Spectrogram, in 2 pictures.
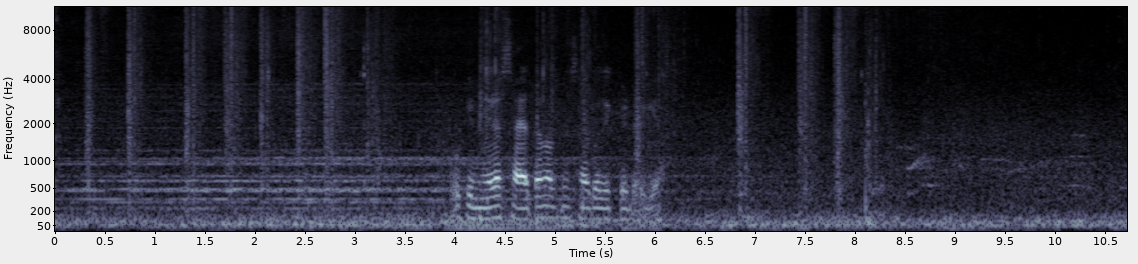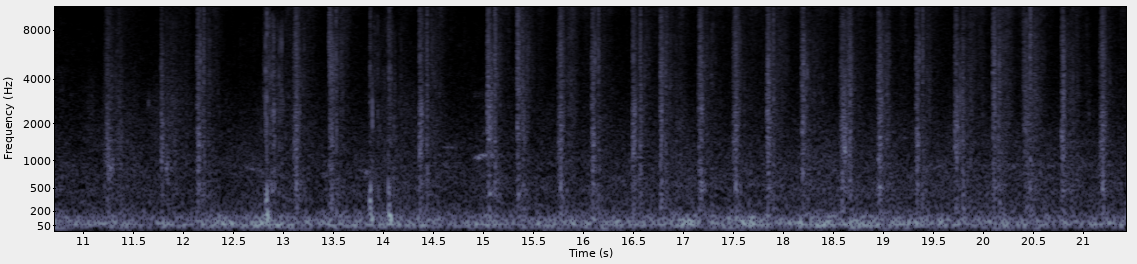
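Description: Footsteps crunch steadily on dry dirt and gravel.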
